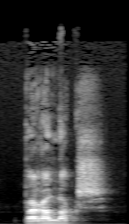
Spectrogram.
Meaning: parallax
- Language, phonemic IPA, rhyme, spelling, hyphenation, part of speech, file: Dutch, /ˌpaː.rɑˈlɑks/, -ɑks, parallax, pa‧ral‧lax, noun, Nl-parallax.ogg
